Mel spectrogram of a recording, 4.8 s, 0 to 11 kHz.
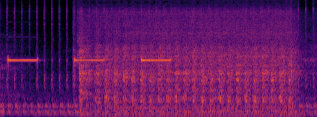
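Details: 2009 Honda Civic no-start: quick clicking of the fuel pump relay, then the starter cranks the engine about three seconds without catching, no spark.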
